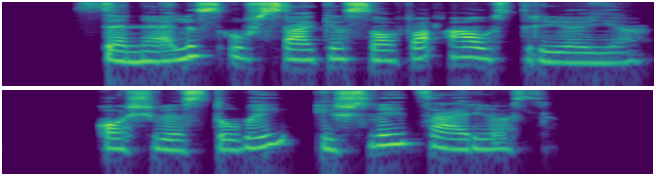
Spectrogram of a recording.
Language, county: Lithuanian, Vilnius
